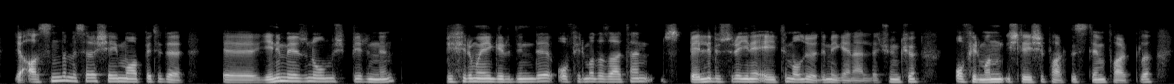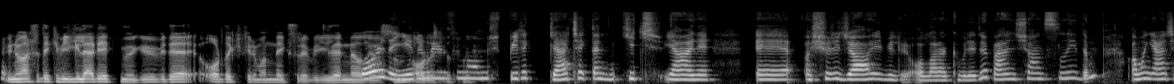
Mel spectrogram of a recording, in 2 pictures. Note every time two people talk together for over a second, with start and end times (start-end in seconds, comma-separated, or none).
15.3-16.7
